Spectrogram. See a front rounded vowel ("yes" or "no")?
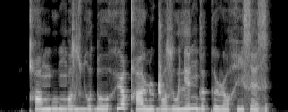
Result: yes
